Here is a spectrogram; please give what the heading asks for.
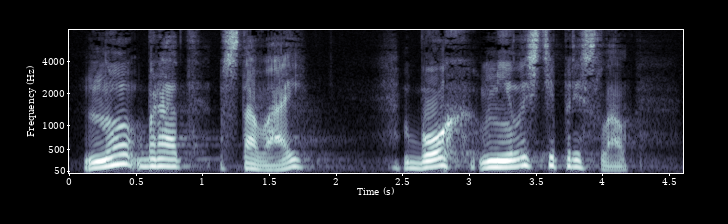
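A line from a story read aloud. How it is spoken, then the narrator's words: Joyful, confident. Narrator (Russian): сказал он, таким радостным тоном, словно и в самом деле милость у него в кармане была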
